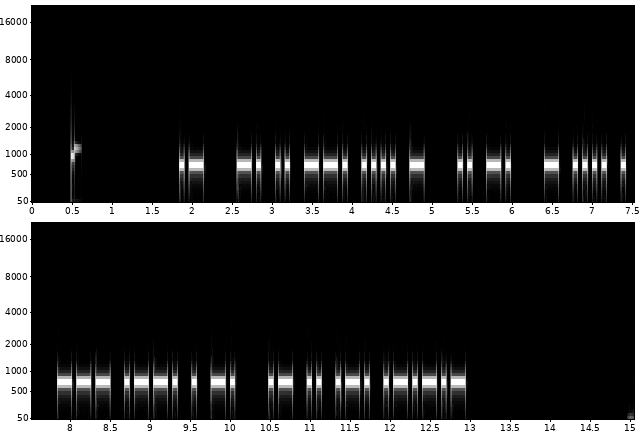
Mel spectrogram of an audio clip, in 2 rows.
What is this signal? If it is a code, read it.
Morse code, heard as a keyed tone, about 21 wpm, 700 Hz. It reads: A NIGHT IN THE OPEN AIR.
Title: Sentences from Top 1000 Words - Review Part 1 - 20wpm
